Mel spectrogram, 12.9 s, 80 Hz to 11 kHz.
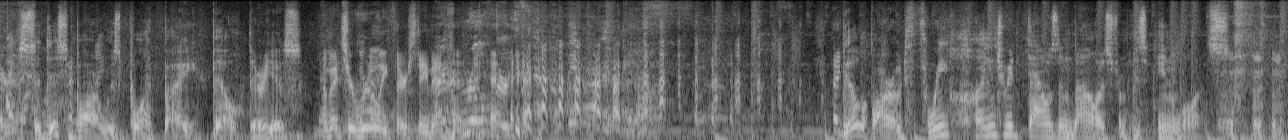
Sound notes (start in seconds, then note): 4.6 man laughing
